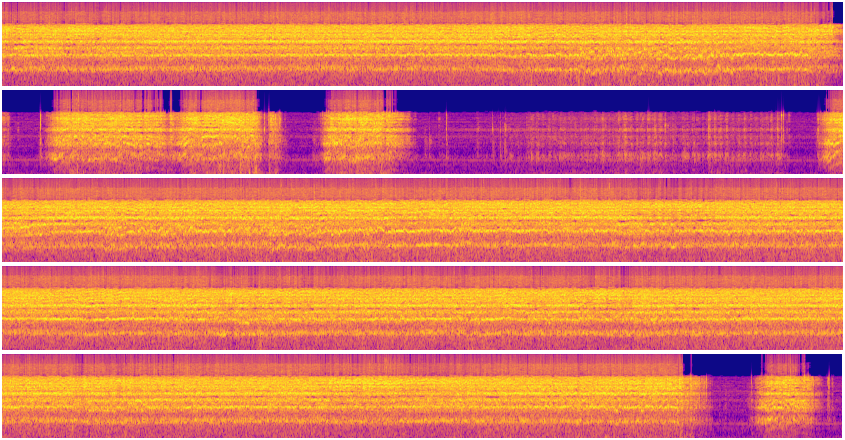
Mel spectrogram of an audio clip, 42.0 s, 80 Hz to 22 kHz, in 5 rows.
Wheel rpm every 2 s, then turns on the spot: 220, 230, 220, 210, 100, 100, 30, 20, 110, 210, 220, 230, 230, 230, 230, 220, 230, 230, 230, 230, 90.
14-16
